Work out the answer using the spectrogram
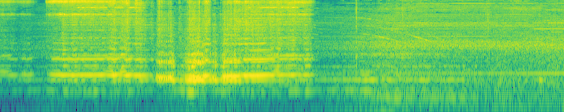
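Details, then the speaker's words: Wood lathe turning a yew log goblet, negative rake scraper smoothing the inside: harsh ringing chatter while cutting, horrendous vibration of the workpiece. "still getting horrendous vibration here as you can hear from the"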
